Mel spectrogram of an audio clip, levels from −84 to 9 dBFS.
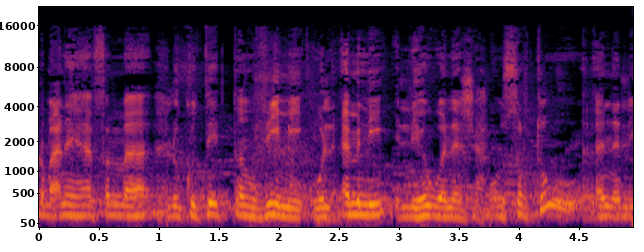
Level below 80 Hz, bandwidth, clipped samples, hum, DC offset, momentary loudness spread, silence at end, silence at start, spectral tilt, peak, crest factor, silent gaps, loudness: -54 dBFS; 16.5 kHz; under 0.1%; none; under 0.1%; 6 LU; 0 s; 0 s; -5.5 dB/octave; -4 dBFS; 16 dB; none; -21 LUFS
